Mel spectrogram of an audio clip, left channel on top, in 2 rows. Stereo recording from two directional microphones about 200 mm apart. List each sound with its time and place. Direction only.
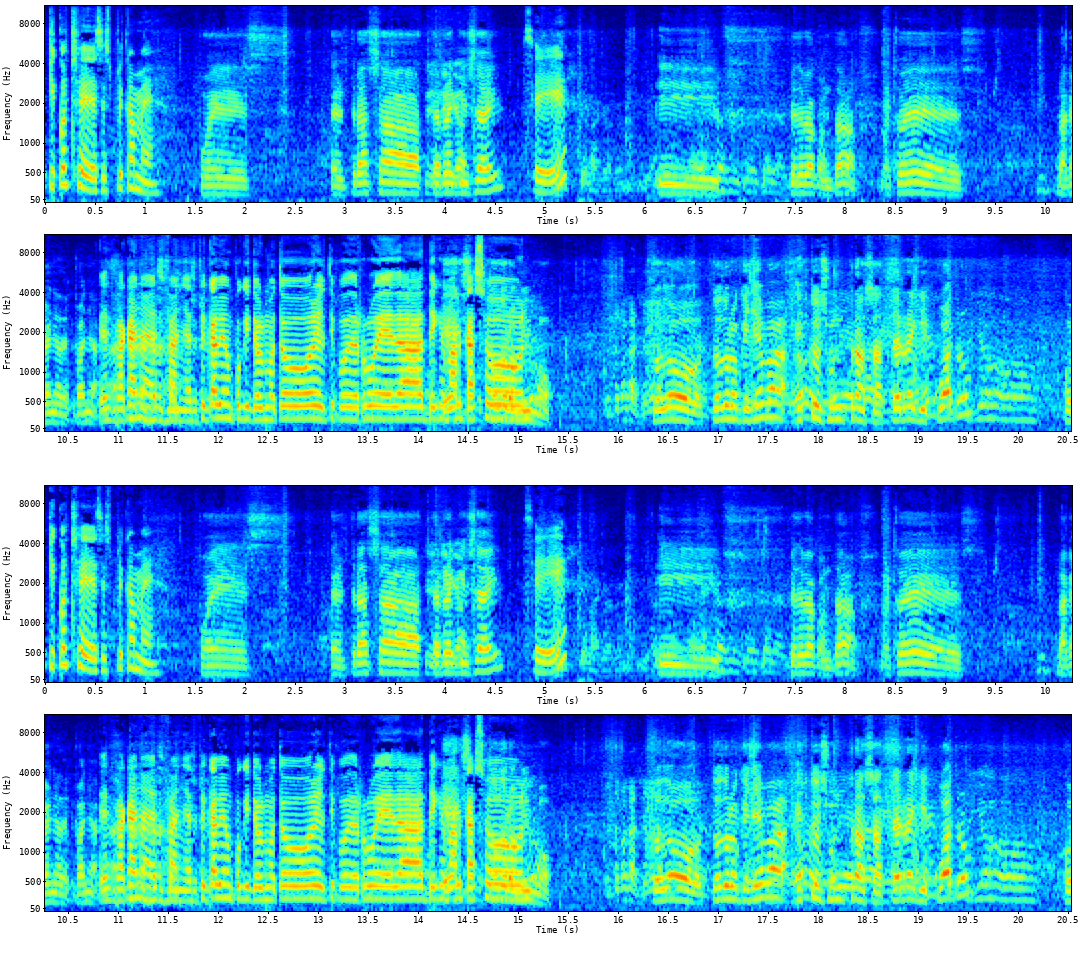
0.0 s speech: centre (ahead or behind)
1.6 s speech: 10° right (ahead or behind)
18.3 s speech: 15° right (ahead or behind)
